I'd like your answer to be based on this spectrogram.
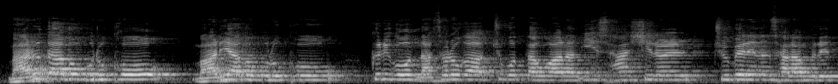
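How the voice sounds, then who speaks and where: A man preaching a sermon as pastor, asking rhetorical questions and acting out the voices he quotes. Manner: animated, with sudden high jumps in pitch and rhetorical questions. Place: church sanctuary. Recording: echoey church hall.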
